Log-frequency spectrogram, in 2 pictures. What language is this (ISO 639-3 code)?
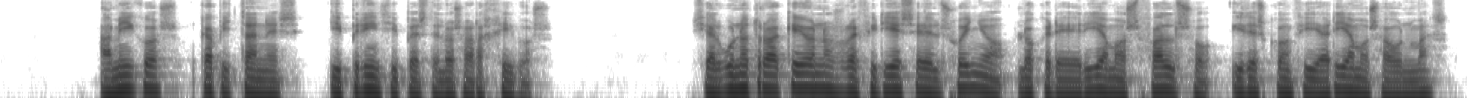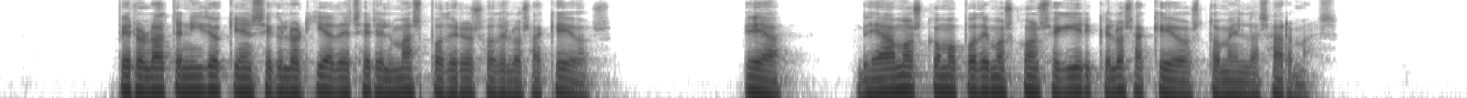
spa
